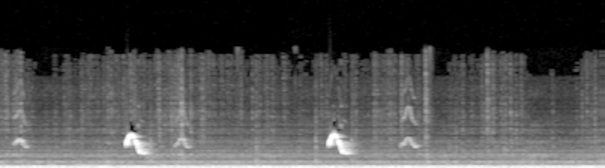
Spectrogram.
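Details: Laboratory naked mole rats from a colony with its own chirp dialect, said to be enforced by the queen. Soft chirps sweep downward from high to lower pitch, about five scattered across the stretch, over a constant low rumbling hum.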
